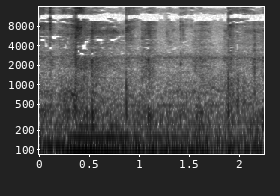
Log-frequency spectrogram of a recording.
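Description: Low rumble of a passing motor vehicle, swelling about half a second in and easing off, with a few faint clicks over it.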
